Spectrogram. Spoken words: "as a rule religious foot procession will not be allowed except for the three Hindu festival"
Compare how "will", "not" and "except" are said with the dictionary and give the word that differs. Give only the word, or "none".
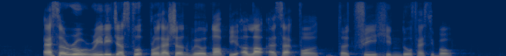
except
